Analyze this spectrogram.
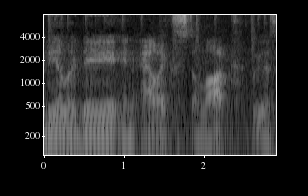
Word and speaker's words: Stalock: a veteran goalie the other day and Alex stalock that's how you say it I think it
